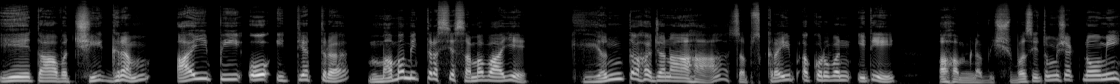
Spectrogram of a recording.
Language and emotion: Sanskrit, surprised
